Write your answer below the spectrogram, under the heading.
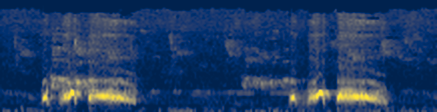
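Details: Cooing of a spotted dove used to lure other doves into calling: two matching phrases about two and a half seconds apart, each a quick note then a drawn-out coo that fades slightly downward.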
